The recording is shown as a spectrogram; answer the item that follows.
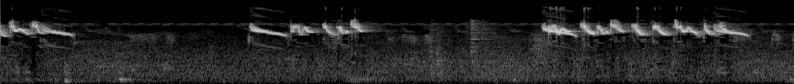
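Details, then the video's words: Líu-style song of a Japanese white-eye, used daily to train caged birds: three bursts of quick, sharply falling high whistles, each run lasting one to two seconds, with quiet gaps between. "TIẾNG CHIM KHUYÊN LÍU"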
